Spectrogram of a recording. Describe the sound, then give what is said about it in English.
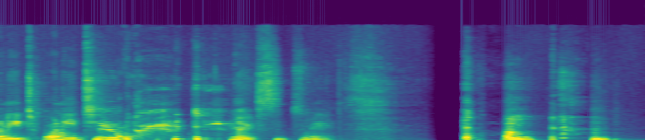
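Coughing from someone who has just breathed in water: a few harsh, abrupt bursts that break up a man's speech, with the voice talking between and around them. “Excuse me. I breathed in some water as I started talking.”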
